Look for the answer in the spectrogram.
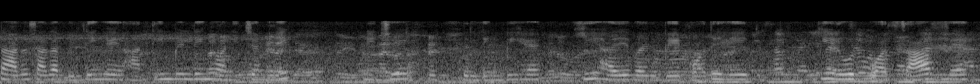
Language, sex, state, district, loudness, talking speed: Hindi, female, Uttar Pradesh, Budaun, -27 LUFS, 160 wpm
